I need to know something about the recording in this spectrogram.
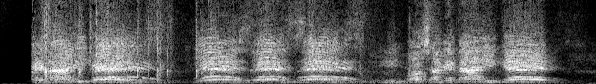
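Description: A crowd of protesting Osi Araba workers chants a slogan against impositions ("no a las imposiciones") in unison, loud rhythmic bursts of shouting repeating in short phrases with brief pauses between them.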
